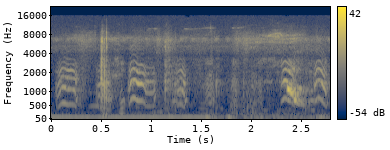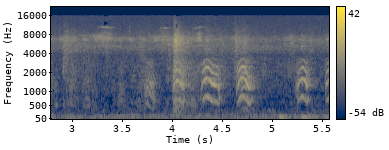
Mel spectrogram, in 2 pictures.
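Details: Mother dog, apparently wanting to move her puppies to a new nest, perhaps because it has become messy: high, wavering whimpers and whines in short bursts, several per second, with gaps between groups and a low steady hum underneath.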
